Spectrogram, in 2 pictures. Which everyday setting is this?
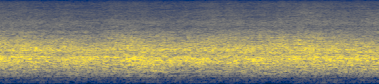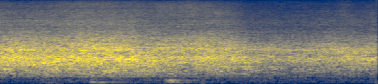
street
